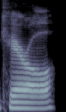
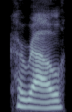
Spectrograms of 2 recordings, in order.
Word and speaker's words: Carel: me is on LinkedIn it's just said Carol Carell see now so many people mispronounce my name that I actually mispronounce it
